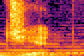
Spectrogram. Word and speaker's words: Jin: an evil evil man Zen sorry not Zen Jin they actually pronounce it Jin okay sure you did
